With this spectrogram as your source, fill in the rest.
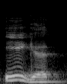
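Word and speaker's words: Eget: It's a joke, an Adam Egget joke. How do you say the name? Adam Egget. Egget, spelt differently. Like the bird. That's Egret.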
